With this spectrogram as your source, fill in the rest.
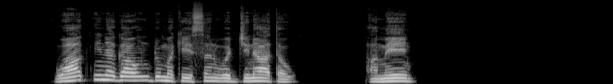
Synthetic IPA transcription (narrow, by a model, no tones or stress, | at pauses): waːkʼnɪnɐɡaːhʊnd̪ʊmɐke̞ːsːɐnwɐd͡ʒːɪnaːt̪ɐʔʊ | ʔɐmeːn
